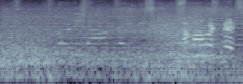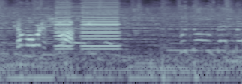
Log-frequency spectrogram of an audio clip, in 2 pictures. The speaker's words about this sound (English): Oh, we're honking!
